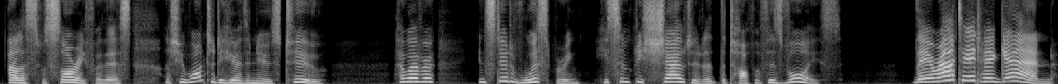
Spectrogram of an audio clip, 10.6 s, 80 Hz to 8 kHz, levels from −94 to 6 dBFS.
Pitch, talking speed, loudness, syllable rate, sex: 260 Hz, 170 wpm, -20 LUFS, 5.5 syllables/s, female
